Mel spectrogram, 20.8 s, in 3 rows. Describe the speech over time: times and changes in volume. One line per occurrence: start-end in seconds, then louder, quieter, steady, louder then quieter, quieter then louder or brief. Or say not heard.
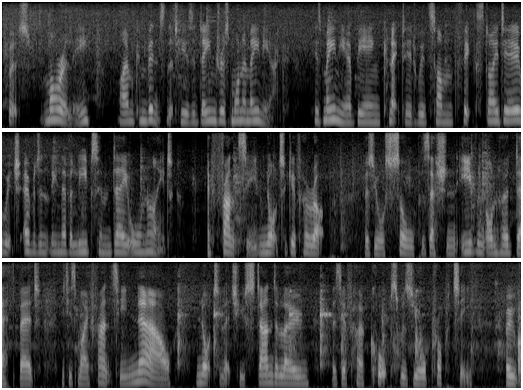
0.1-20.7 steady.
